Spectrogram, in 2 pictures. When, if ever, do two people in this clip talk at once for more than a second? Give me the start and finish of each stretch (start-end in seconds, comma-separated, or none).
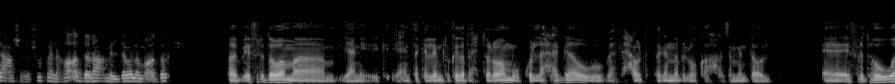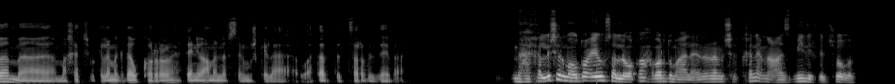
none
